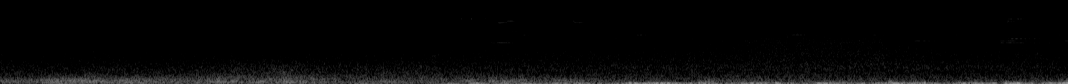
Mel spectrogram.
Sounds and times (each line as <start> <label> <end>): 0.0 Wind in trees 10.6
4.4 wind chimes 10.6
